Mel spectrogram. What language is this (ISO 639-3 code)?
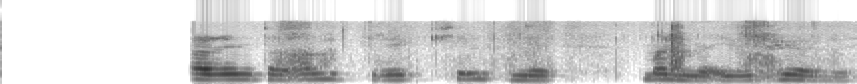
isl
